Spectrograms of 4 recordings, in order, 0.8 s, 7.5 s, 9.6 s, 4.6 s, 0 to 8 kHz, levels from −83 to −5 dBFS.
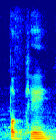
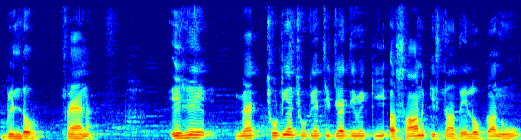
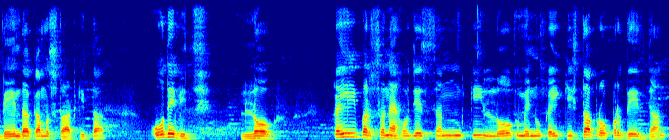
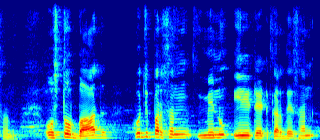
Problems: continuous background conversations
